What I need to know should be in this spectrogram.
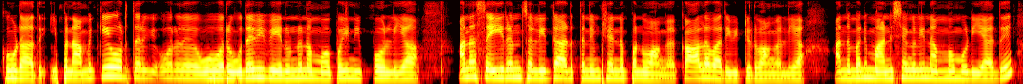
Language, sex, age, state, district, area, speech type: Tamil, female, 18-30, Tamil Nadu, Namakkal, urban, spontaneous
